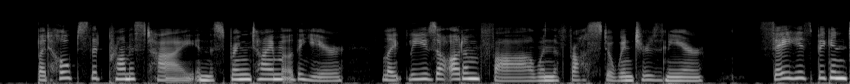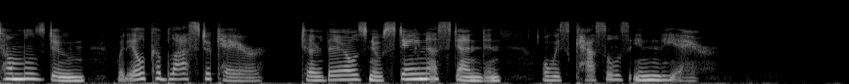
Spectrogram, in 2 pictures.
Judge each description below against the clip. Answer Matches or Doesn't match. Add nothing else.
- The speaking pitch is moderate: Doesn't match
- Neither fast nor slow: Matches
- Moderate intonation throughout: Doesn't match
